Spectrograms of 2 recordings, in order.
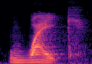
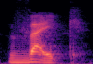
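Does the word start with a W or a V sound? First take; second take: w; v. First: The word starts with a W sound. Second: The word starts with a V sound. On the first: The speaker calls it right. "five words that start with the W sound" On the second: The speaker calls it wrong. "mispronounce it with a V"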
